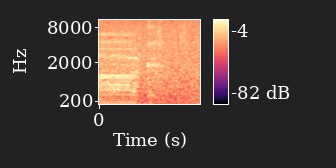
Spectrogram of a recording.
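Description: Rain falling in the video game Dying Light, a steady soft hiss of raindrops on surfaces, faint and continuous, with a brief tonal sound fading out at the start.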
